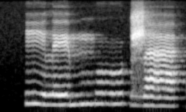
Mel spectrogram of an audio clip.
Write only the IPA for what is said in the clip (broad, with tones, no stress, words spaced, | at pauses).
i˦˨le˧mːu˦ | ʐæ˨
